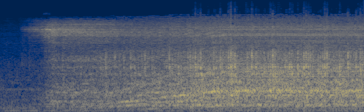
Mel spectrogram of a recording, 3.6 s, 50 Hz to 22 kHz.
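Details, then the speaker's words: Shopsmith with DIY PowerPro upgrade running at 3450 RPM: busy fluttering bearing rattle because the two drive belts are at unequal tension; loosening one belt makes the rattle go away. "Now hear that bearing rattle? That's because the tension between the two belts are not equal."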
